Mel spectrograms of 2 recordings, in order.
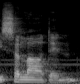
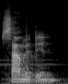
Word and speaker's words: Saladin: where a TV show gets the pronunciation correct and it is should be Saladin rather than Saladin Saladin okay apparently so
